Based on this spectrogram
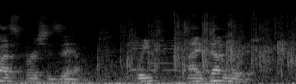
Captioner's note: applause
